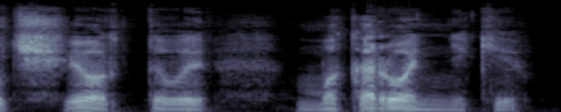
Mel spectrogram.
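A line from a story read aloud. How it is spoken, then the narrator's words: Quiet and angry. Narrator (Russian): тихо и со злостью сказал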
